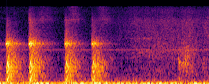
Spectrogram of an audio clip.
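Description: Chalk writing on a blackboard: a quick run of short taps and scratches as letters are written, mostly in the first second, then fainter.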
